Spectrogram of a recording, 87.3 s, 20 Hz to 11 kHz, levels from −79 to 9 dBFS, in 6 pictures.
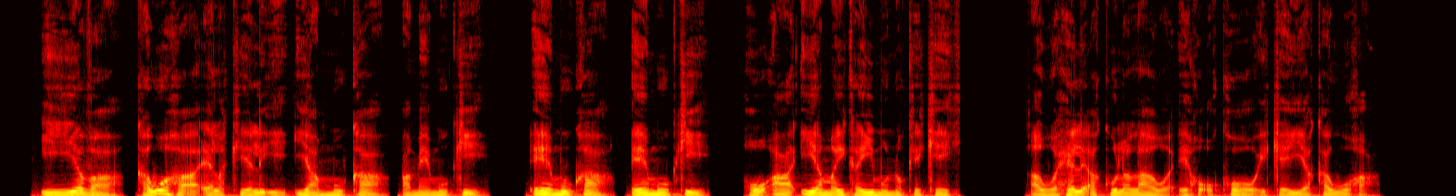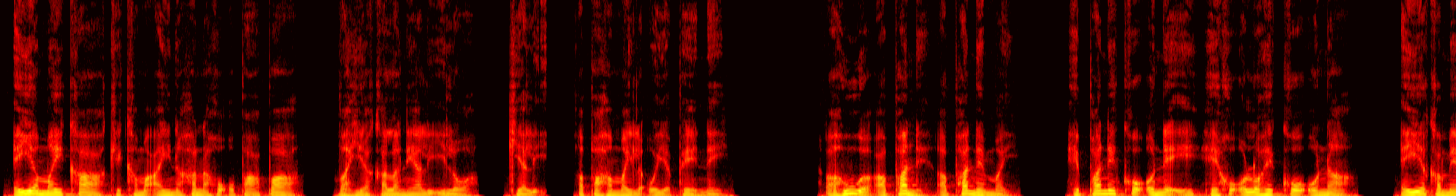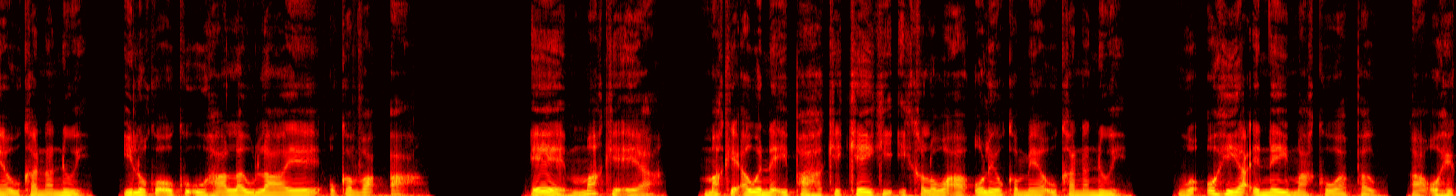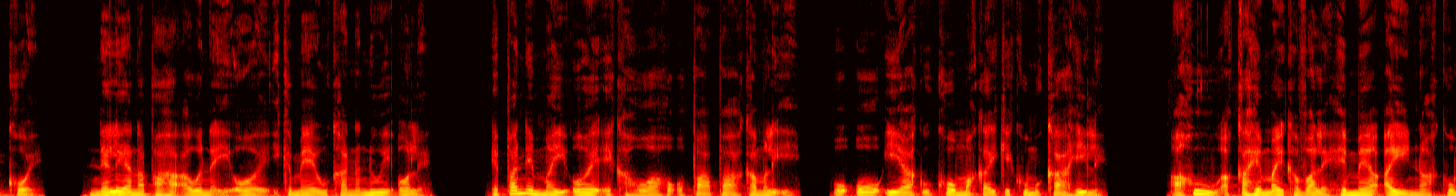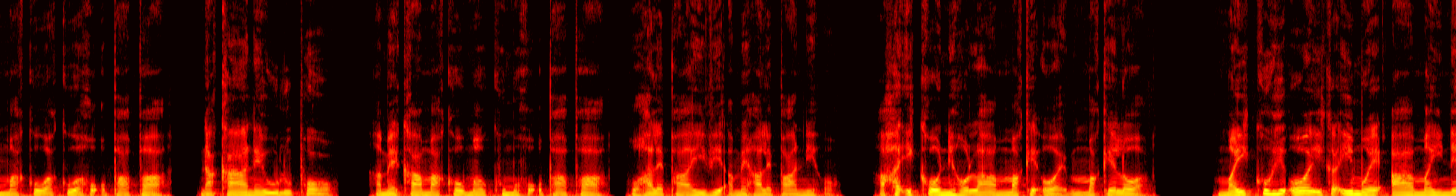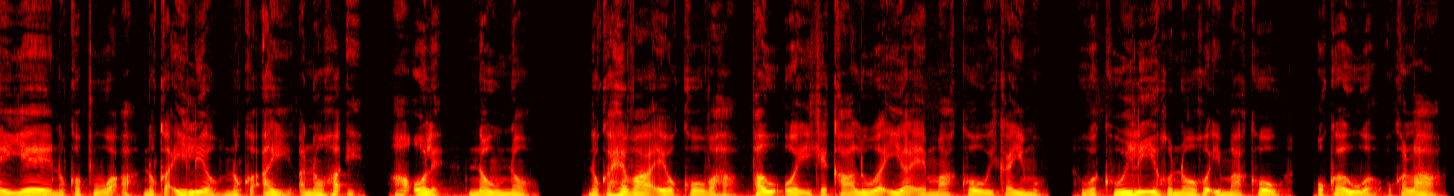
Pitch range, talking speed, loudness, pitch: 105-135 Hz, 185 wpm, -22 LUFS, 120 Hz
